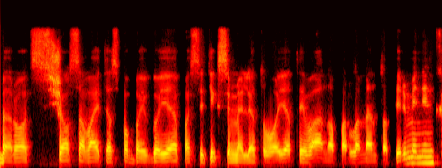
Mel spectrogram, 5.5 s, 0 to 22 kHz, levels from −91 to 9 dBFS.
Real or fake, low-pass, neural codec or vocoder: real; 10.8 kHz; none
